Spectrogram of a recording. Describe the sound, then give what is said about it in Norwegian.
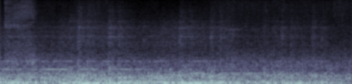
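A train rumbles along the rails, a loud, steady, low roar with a faint rhythmic clatter running through it for the whole stretch and no voices. “Se for deg vi ligger på huk her, så bare hører du toget lenge før du ser det.”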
